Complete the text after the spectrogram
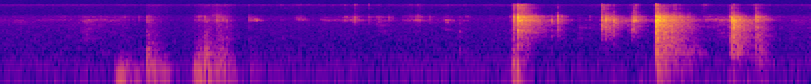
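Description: A pen is picked up from a wooden table with a light knock.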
